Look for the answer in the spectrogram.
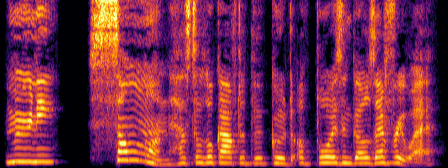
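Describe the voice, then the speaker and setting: A woman's voice: high-pitched, lively intonation, moderate pace, a little mellow, pitched above the performer's own voice. A woman voicing a mischievous, dramatic teenage wizard schoolboy with a teasing, theatrical delivery in an audiobook-style story. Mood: mock-dramatic. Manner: theatrical, teasing, flowery speech.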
